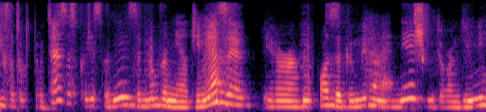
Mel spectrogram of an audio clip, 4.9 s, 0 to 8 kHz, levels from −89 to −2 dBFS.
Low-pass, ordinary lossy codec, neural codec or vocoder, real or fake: 7.2 kHz; AAC, 32 kbps; codec, 16 kHz, 0.5 kbps, X-Codec, HuBERT features, trained on general audio; fake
